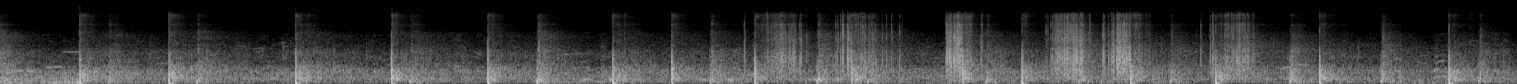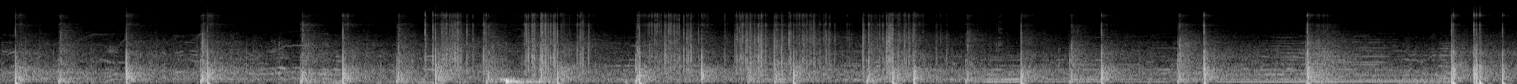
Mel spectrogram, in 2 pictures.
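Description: Firecrackers going off in a long, irregular string of sharp bangs, two or three a second, with crowd voices underneath.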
